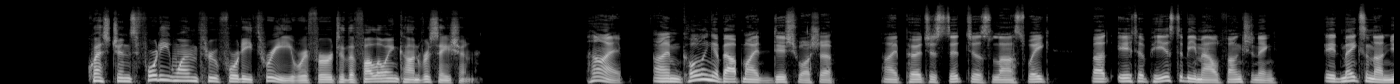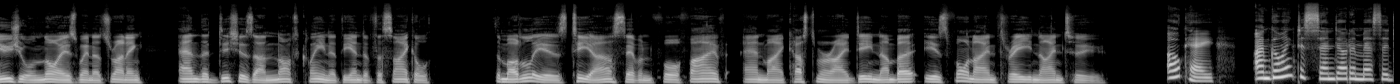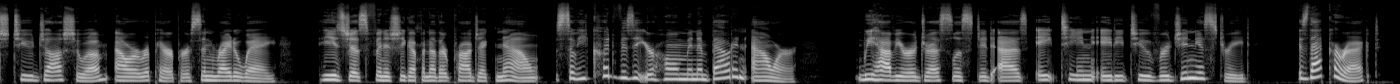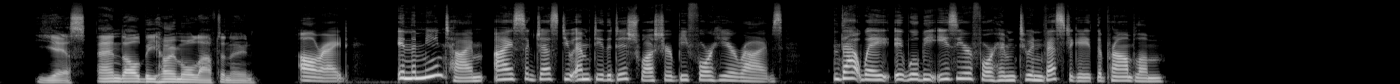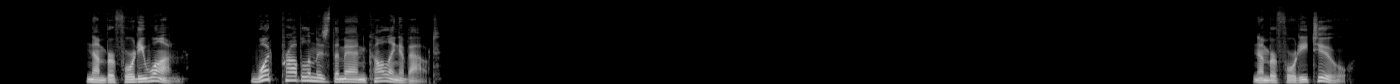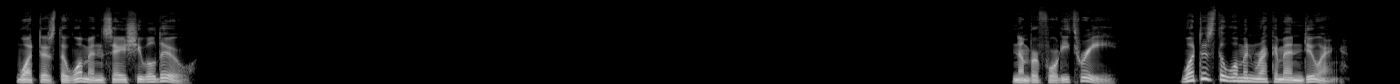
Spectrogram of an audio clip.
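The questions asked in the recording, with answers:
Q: What problem is the man calling about?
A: His new dishwasher is malfunctioning

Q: What does the woman say she will do?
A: Send a repair person

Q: What does the woman recommend doing?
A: Emptying the dishwasher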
